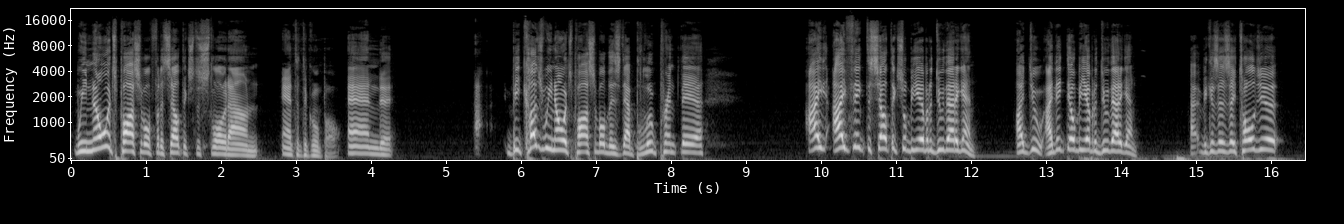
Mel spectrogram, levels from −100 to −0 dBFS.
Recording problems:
none

